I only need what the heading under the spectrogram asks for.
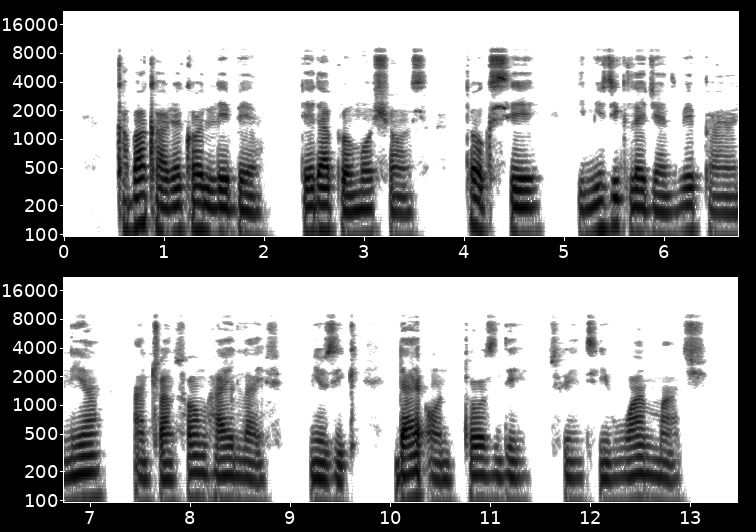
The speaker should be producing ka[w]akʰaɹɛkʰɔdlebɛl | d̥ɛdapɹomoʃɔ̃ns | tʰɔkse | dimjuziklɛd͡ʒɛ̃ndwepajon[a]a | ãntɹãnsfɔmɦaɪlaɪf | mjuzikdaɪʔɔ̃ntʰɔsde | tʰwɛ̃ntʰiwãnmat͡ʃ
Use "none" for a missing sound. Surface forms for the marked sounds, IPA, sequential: b, i

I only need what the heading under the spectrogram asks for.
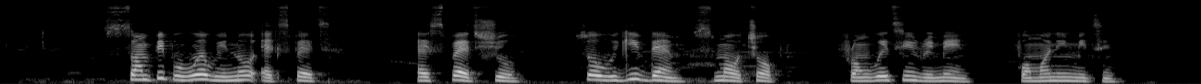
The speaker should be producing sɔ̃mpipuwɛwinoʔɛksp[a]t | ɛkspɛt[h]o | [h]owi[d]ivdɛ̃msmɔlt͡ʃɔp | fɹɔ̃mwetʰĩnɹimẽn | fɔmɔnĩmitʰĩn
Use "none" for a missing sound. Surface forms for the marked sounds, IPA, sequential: ɛ, ʃ, s, ɡ

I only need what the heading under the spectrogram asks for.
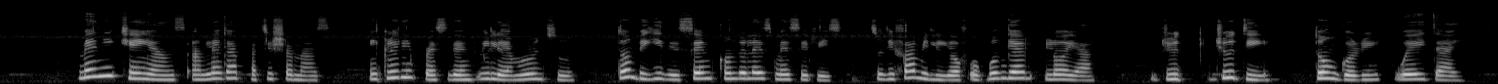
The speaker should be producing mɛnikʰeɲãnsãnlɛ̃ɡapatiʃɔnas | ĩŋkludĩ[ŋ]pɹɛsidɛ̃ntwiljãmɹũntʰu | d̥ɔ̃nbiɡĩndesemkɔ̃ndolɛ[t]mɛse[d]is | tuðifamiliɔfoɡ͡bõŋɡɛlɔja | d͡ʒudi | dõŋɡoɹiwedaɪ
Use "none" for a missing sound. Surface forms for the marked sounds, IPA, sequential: ŋ, s, d͡ʒ

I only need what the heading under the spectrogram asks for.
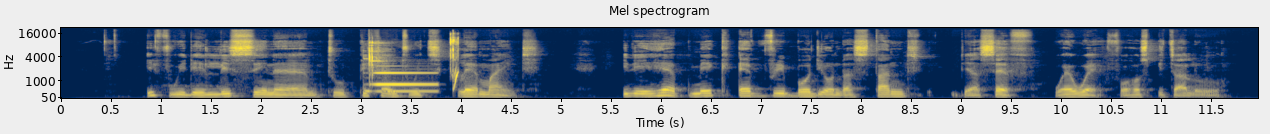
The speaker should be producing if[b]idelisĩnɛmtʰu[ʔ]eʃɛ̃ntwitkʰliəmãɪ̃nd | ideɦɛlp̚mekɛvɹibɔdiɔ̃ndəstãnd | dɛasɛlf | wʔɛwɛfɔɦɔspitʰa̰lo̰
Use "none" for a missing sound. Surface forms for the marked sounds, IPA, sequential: w, p

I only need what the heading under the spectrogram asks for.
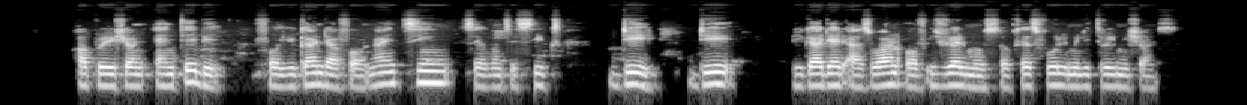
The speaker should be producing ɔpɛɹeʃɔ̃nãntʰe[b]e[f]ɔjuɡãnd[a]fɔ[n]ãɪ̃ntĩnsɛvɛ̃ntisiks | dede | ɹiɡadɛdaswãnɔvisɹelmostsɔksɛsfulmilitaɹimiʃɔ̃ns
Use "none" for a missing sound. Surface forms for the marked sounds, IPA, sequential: b, f, a, n

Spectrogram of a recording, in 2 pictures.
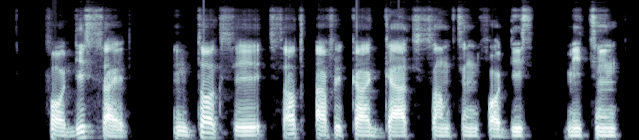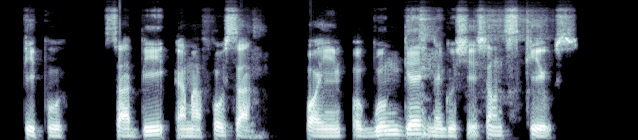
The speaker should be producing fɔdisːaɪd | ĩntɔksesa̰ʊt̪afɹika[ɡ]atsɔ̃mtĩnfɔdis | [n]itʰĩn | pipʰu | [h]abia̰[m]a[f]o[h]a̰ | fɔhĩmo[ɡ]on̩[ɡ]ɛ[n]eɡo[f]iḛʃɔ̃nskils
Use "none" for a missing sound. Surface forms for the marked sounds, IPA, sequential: ɡ, m, s, m, f, s, ɡ͡b, ɡ, n, ʃ

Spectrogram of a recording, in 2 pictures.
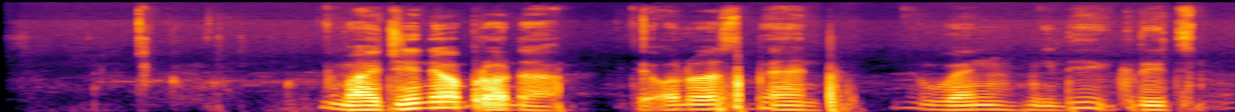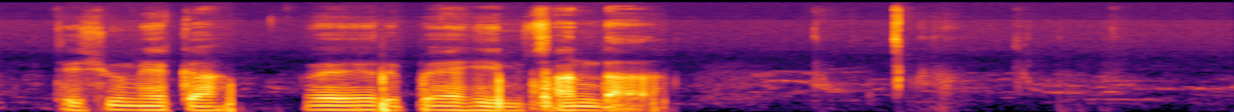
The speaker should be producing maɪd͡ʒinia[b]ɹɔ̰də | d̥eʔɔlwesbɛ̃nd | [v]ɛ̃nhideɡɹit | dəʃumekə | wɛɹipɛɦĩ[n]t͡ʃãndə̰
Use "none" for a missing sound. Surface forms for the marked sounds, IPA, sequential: b, w, m

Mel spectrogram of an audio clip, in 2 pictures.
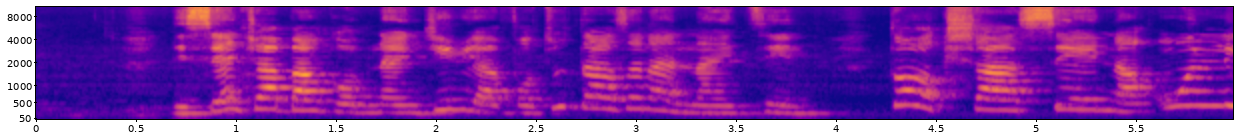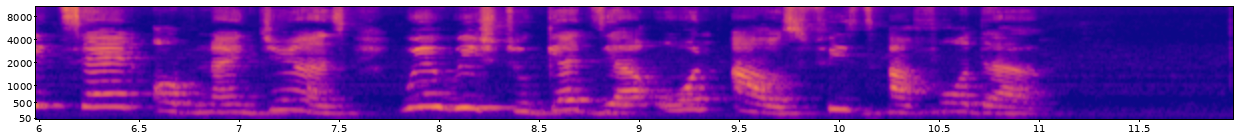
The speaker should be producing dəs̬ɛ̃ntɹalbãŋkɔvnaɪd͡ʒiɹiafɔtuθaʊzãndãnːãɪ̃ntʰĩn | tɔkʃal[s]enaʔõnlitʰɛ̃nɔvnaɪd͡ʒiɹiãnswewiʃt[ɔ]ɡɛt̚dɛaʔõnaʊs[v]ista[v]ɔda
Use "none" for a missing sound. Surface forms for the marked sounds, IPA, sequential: s, u, f, f

